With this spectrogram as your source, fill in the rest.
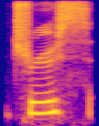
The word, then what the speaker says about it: Truece: This episode was sponsored by Truce, the app for co-parenting and blended families. It sounds just like Truce, as in like compromising and not fighting anymore, but it's spelled TRUECE.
